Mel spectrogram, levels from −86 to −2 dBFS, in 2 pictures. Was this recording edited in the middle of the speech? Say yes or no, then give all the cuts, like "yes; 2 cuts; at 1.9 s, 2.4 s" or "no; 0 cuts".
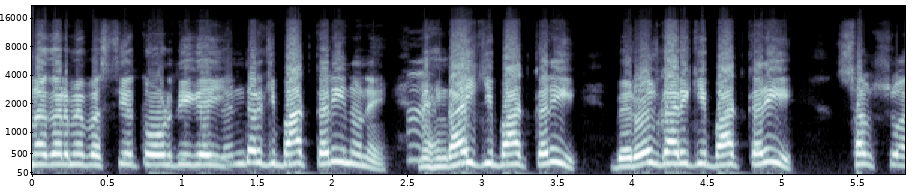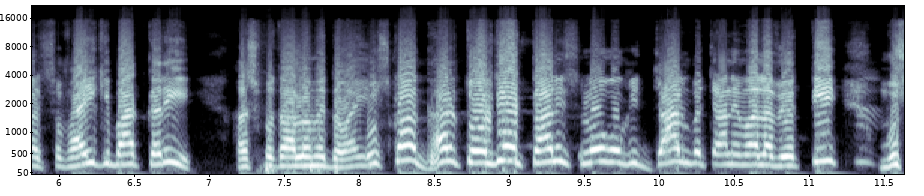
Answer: yes; 2 cuts; at 1.4 s, 8.0 s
